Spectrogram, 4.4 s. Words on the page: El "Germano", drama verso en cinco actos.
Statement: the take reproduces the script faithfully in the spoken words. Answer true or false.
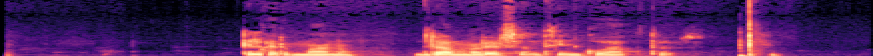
true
